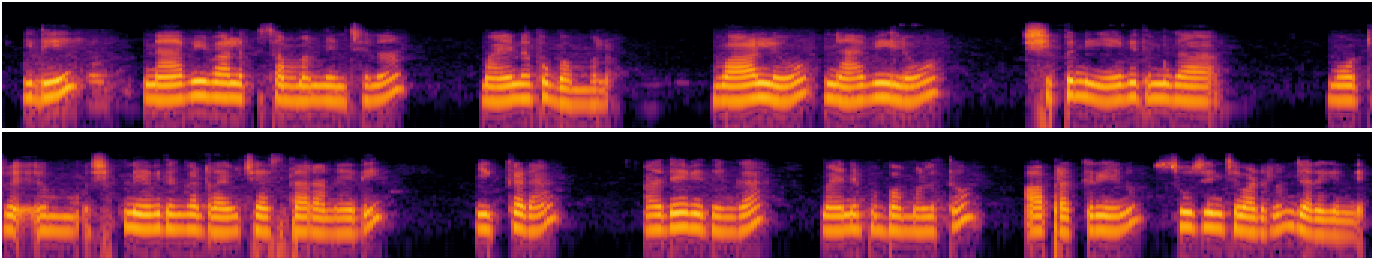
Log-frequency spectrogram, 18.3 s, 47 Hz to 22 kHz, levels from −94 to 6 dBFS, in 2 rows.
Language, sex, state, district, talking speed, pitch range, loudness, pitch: Telugu, female, Andhra Pradesh, Visakhapatnam, 90 wpm, 185-215 Hz, -17 LUFS, 195 Hz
